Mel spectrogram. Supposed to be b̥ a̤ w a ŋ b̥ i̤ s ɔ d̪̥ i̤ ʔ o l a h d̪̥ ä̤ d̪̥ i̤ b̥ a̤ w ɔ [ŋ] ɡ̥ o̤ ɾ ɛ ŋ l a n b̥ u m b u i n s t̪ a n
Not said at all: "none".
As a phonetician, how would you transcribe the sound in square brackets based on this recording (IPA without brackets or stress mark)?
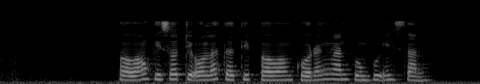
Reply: ŋ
